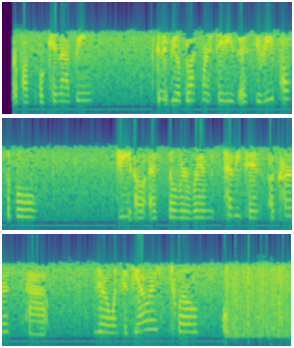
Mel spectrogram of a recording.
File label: Highway Patrol, Phoenix Metro West Area, scanner; DPS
